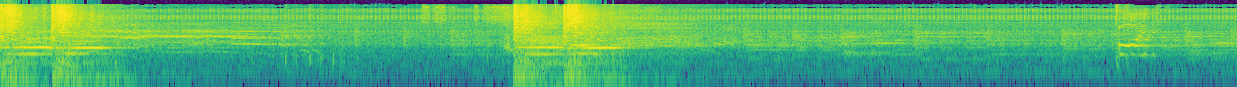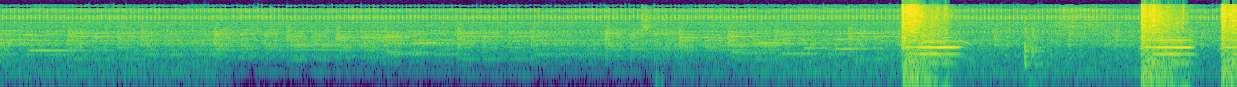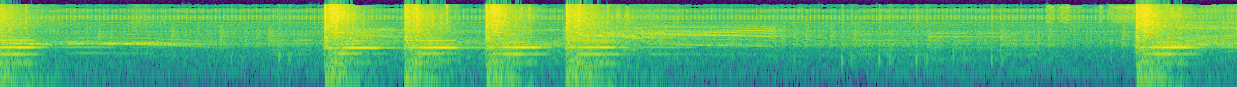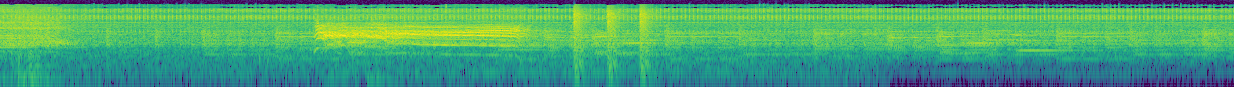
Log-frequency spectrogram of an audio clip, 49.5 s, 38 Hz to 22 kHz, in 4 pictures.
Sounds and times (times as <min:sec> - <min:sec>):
Music: 0:00.0 - 0:49.4.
